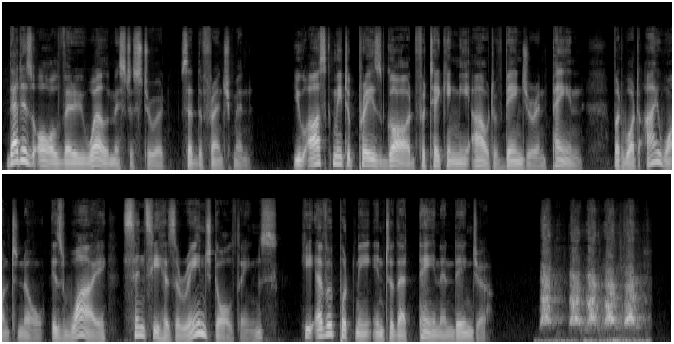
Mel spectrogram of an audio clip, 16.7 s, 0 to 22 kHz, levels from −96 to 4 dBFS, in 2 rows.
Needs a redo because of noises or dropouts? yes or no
yes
